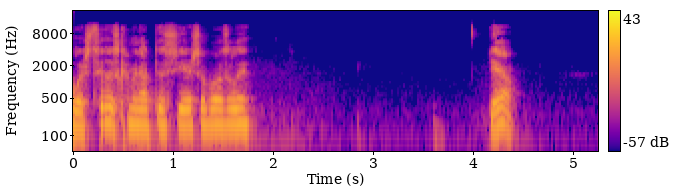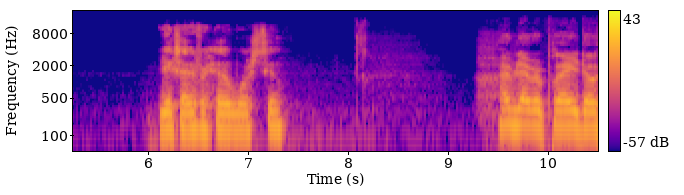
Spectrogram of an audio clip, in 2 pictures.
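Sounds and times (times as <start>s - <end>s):
speech: 0.0s - 1.9s, 4.2s - 4.5s, 6.1s - 7.4s, 9.5s - 10.4s
breath: 8.1s - 9.6s.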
